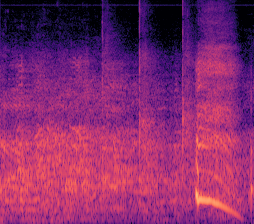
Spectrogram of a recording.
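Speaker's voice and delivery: high airy burst of laughter; breathy laugh. Real, not acted. Laughing at his own story before the congregation, breathy laugh.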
